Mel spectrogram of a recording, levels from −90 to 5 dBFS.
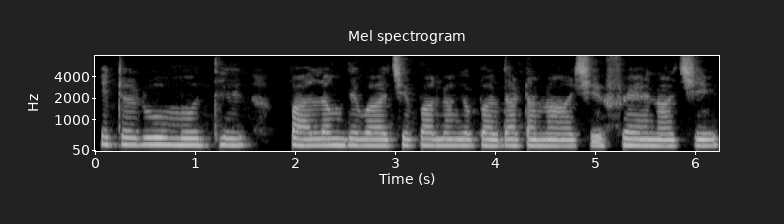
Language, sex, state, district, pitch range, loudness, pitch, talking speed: Bengali, female, West Bengal, Jalpaiguri, 190-205 Hz, -27 LUFS, 195 Hz, 125 wpm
